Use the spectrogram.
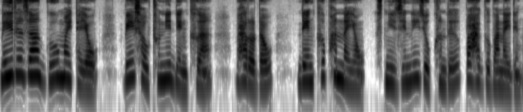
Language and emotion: Bodo, neutral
